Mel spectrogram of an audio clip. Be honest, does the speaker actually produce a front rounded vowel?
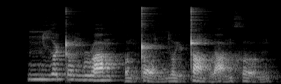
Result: no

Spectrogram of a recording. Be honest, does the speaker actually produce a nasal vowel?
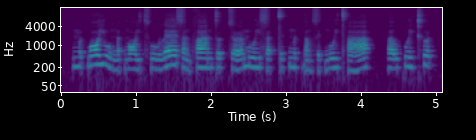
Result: no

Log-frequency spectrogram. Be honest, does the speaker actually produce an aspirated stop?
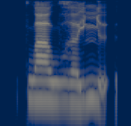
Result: no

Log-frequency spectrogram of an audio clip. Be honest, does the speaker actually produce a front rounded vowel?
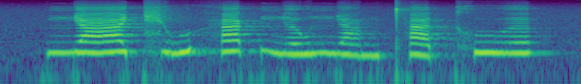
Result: no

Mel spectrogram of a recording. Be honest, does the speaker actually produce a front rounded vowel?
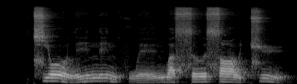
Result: yes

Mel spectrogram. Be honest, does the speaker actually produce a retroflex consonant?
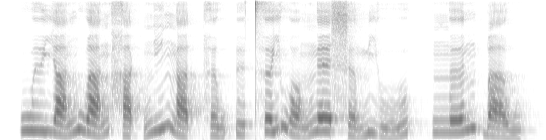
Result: no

